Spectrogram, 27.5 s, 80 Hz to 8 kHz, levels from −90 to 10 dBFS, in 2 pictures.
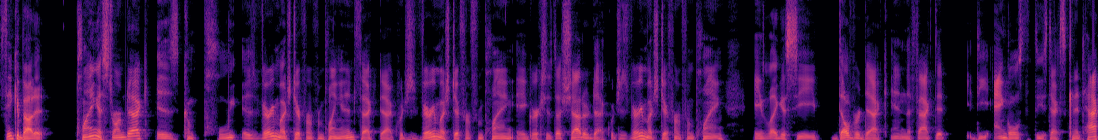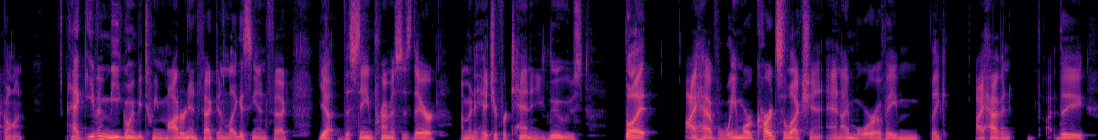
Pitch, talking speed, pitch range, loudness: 95 Hz, 205 wpm, 90-105 Hz, -27 LUFS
